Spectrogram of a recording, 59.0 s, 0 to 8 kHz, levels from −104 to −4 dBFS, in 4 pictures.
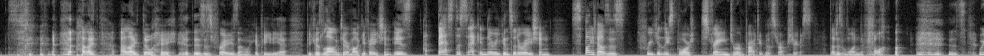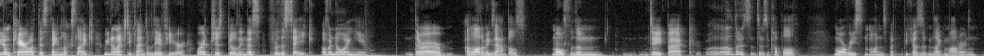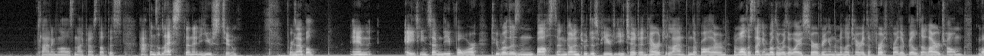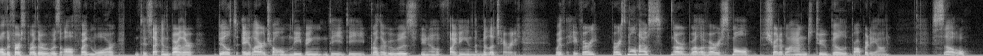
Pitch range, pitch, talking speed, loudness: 120-145 Hz, 125 Hz, 180 wpm, -24 LUFS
